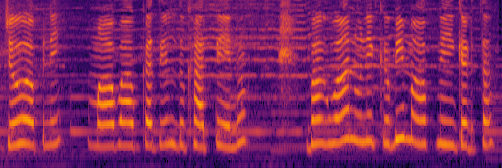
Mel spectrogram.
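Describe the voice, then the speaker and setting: A gentle, caring older mother in a cartoon, voiced by a woman. She speaks softly in a very high voice, lamenting and giving advice. Light music plays behind a slightly dull recording. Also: flat delivery, moderate pace. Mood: advising. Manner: soft, advising, lamenting.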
